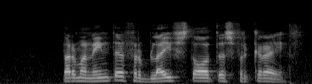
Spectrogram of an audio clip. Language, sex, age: Afrikaans, male, 20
